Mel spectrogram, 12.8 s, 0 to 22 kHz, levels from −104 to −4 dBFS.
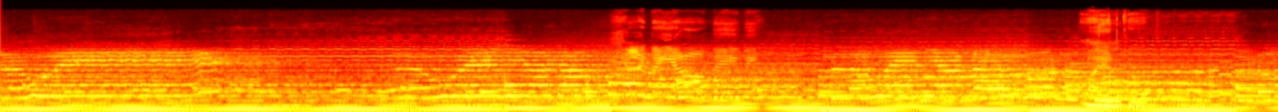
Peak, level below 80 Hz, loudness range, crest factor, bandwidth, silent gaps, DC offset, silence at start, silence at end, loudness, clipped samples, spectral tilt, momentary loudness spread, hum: -8 dBFS; -26 dBFS; 4 LU; 14 dB; 14.5 kHz; none; under 0.1%; 0 s; 0 s; -22 LUFS; under 0.1%; -6 dB/octave; 5 LU; none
